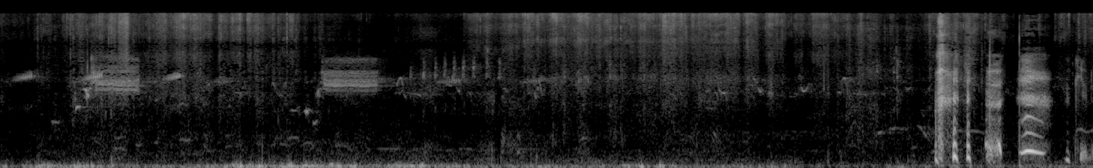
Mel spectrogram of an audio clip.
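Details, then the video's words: Bluetick Coonhound puppies outdoors at an Ontario breeder, sneaked up on in silence: after a long quiet stretch with distant faint tones, a sudden run of loud harmonic barks and yelps near the end. "How do Bluetick Coonhound puppies react? sneaking up & not talking"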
